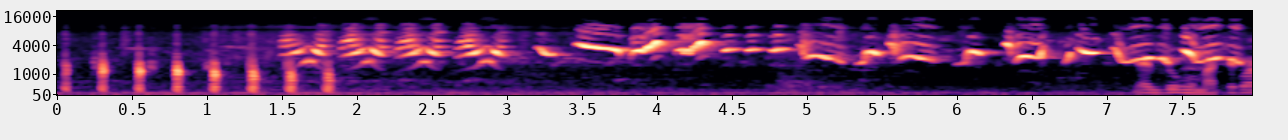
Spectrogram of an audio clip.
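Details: Tame caged Chinese hwamei with yellow legs and yellow bill: a run of sharp clicks, then loud, varied whistled phrases with rapid up-and-down slurs and ringing repeated notes, with a faint man's voice underneath.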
